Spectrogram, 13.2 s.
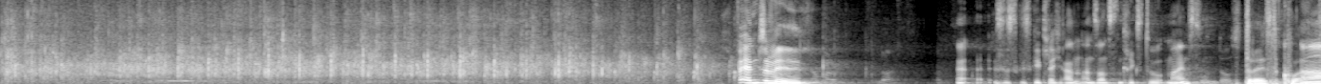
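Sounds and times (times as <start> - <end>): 
applause: 0.0 - 8.8
speech: 7.5 - 8.2, 9.6 - 13.2.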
